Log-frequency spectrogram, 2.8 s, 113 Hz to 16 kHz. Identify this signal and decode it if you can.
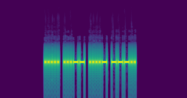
Morse code, heard as a keyed tone, about 50 wpm, 700 Hz. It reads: 5348
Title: Common Cut Numbers - 4-Digit 50wpm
